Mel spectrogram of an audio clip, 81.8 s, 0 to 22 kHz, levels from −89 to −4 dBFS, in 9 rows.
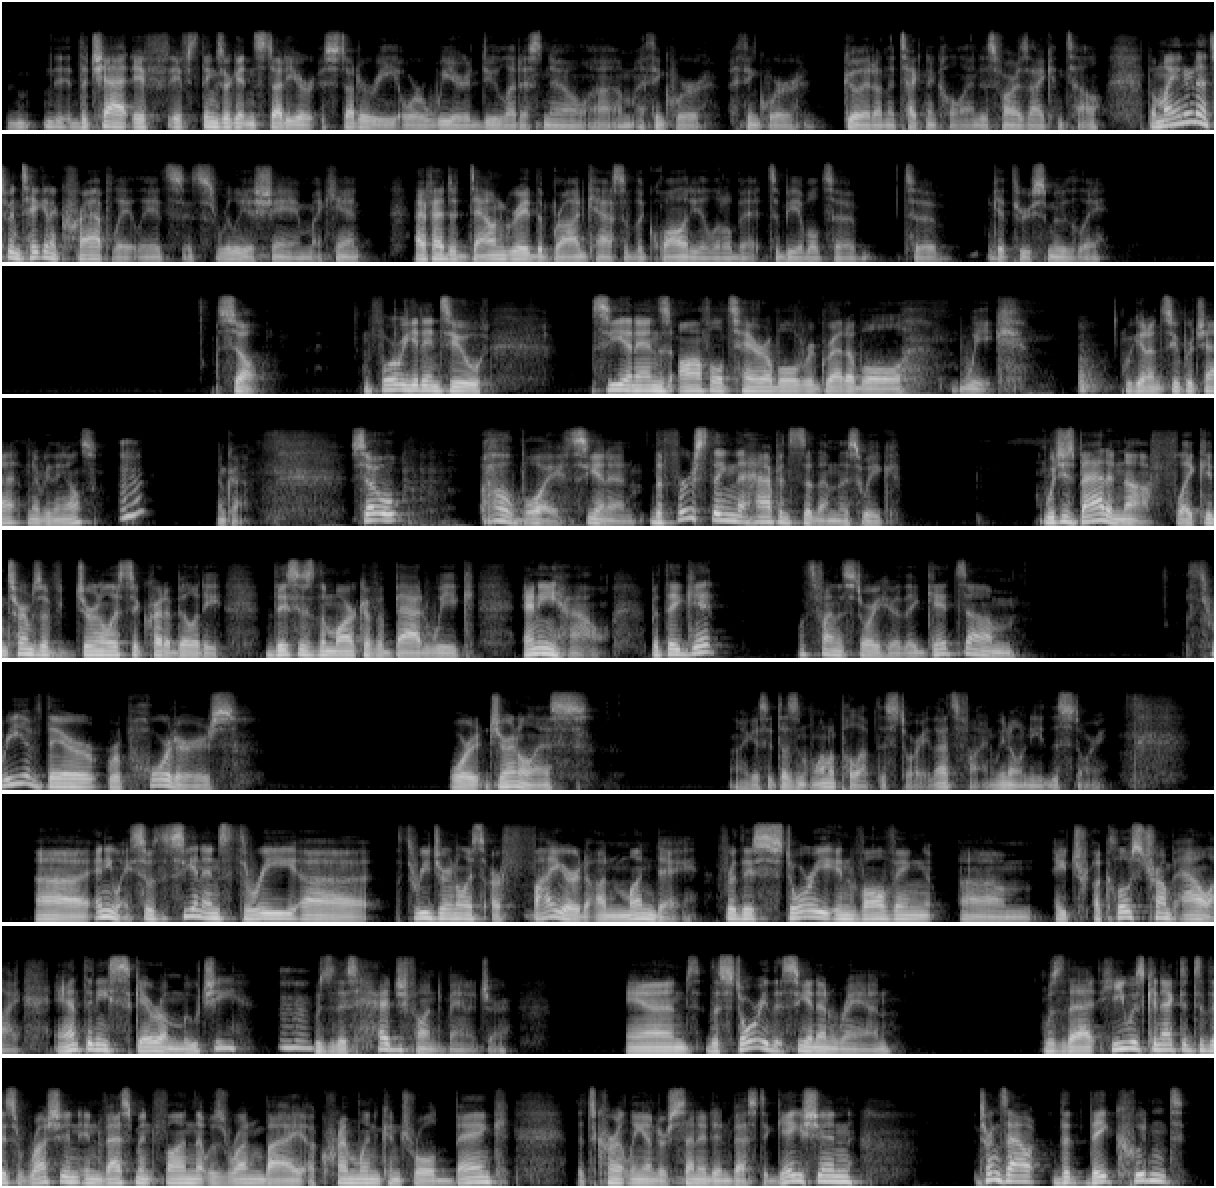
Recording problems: high frequencies cut off; noticeable; nothing above 7.5 kHz

